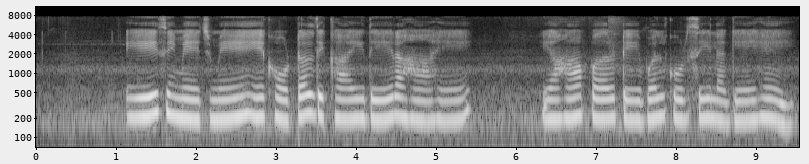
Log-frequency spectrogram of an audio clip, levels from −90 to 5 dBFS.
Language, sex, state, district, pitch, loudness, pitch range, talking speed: Hindi, female, Rajasthan, Jaipur, 195 Hz, -14 LUFS, 190-210 Hz, 95 wpm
